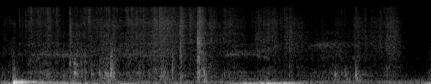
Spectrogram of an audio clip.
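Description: Handling of a boxed trading-card case, a black box in a white cardboard sleeve, being gripped and slid out: a low knock at the start, then soft rustling and scraping of cardboard with small clicks, one sharper click about two seconds in.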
